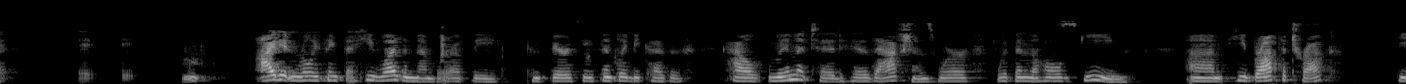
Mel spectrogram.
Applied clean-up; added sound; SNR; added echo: neural mask model Resemble Enhance denoiser.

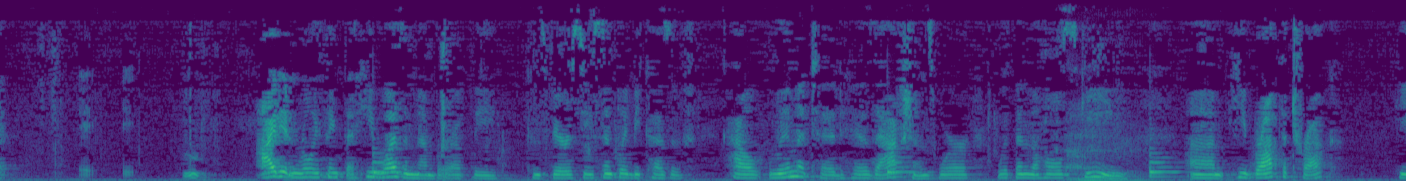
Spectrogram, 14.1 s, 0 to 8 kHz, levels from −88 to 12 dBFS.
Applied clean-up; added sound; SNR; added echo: none; Bowed string instrument + Animal; 10 dB; none.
